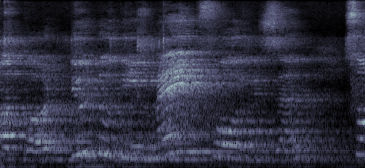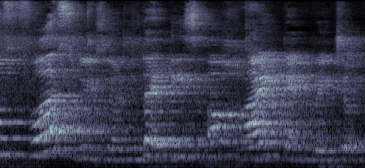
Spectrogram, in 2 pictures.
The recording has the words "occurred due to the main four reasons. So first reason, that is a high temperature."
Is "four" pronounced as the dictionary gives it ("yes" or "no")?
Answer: no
